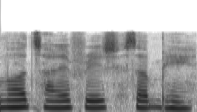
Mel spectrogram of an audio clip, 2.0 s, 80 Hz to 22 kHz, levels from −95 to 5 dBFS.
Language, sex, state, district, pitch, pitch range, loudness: Hindi, female, Arunachal Pradesh, Papum Pare, 205 Hz, 200-215 Hz, -15 LUFS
